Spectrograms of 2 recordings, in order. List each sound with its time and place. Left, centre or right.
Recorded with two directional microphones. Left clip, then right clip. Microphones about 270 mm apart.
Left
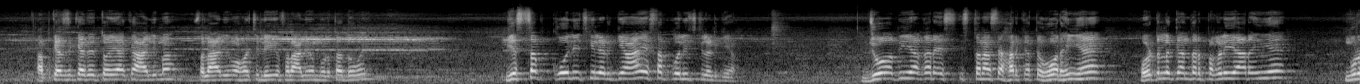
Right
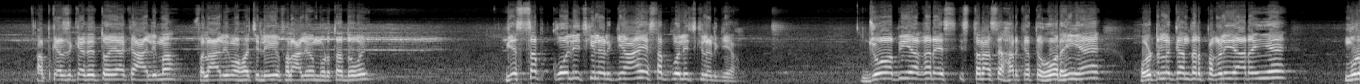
0.4 s a man's voice: right
5.0 s a man's voice: right
8.5 s a man's voice: right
